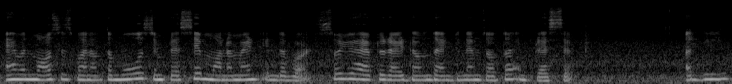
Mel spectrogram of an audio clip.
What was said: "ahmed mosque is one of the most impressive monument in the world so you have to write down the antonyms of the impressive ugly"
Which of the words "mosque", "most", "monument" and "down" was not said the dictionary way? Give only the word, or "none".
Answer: mosque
